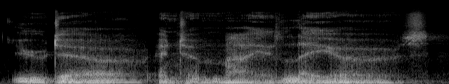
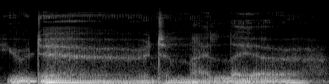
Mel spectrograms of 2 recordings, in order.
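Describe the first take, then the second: First: The voice has a lighter bass level. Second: The voice has a heavier bass level. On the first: "prepare with the dragon" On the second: "You can turn up the bass a little bit for that"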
